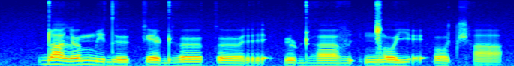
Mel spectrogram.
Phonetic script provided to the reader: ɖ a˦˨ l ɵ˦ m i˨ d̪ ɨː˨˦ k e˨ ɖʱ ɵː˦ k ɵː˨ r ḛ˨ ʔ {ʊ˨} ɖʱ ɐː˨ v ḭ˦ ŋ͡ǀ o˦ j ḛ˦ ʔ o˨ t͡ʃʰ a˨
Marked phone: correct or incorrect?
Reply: incorrect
